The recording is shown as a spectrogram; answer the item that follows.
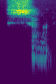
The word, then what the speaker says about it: Chalamet: Okay, how do I spell it? Chalomet. CHA. Lomet. Chalamet. And his Timothy has extra E's at the end.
